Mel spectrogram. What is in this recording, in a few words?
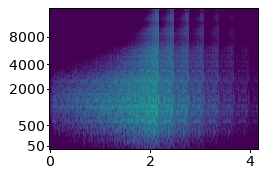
fade in echo; OneShot Fading Memory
